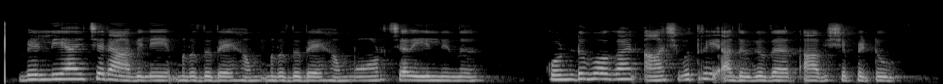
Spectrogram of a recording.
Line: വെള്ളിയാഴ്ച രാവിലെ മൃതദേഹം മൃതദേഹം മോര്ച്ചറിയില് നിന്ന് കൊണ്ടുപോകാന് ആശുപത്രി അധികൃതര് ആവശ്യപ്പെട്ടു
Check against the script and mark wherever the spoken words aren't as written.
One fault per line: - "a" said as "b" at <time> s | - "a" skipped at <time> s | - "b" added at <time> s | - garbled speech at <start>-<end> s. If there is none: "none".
none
